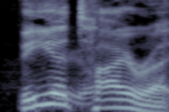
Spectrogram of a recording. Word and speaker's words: Thyatira: And to the angel of the church in Thyatira, Thyatira, boy, that one's a tough for me. Here, I'm going to have my software pronounce it. Thyatira, it says.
